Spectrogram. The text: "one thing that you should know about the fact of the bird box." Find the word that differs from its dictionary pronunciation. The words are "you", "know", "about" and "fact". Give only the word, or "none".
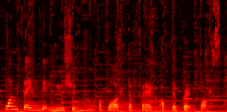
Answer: fact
